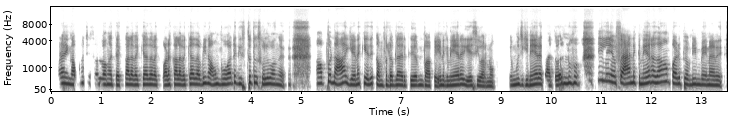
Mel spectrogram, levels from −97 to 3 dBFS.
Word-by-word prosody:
ஆனா 240 +2 0
எங்க 210 -2 +2
அப்பச்சி 255 +1 -11
சொல்லுவாங்க, 205 -1 -1
"தெக்கால 200 +2 +1
வைக்காத, 200 +2 0
வைக் 185 0 -4
வடக்கால 200 +1 +1
வைக்காத." 215 +3 +1
அப்படீன்னு 235 +1 +1
அவங்க 205 +1 -1
வாட்டுக்கு 230 0 0
இஷ்டத்துக்கு 265 -3 -2
சொல்லுவாங்க. 210 -3 +1 0.8
அப்ப 295 +6 -3
நா 200 - +4 0.3
எனக்கு 220 +4 -3
எது 225 +3 0
கம்ஃபர்டபுலா 180 +1 0
இருக்கு 175 +1 -2
அப்படீன்னு 175 -1 -1
பாப்பேன். 160 +1 -1
எனக்கு 170 -1 0
நேரா 190 +3 +2 0.2
ஏசி 170 -1 -3
வரணும். 150 -1 -3 0.3
என் 180 - -1
மூஞ்சிக்கு 185 -3 -1
நேர 215 +2 +3
காத்து 175 0 -2
வரணும். 235 +3 +2 0.5
"இல்ல, 335 - -3
என் 260 - -2
ஃபேனுக்கு 235 +1 +3
நேரா 270 +3 +2
தான் 295 -1 -1
படுப்பேன்" 225 -2 +1
அப்படீம்பேன் 195 -1 0
நானு. 180 -1 +1
205 Hz, 175 wpm, -23 LUFS, 185-230 Hz, 0.8 s, நா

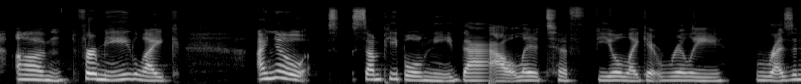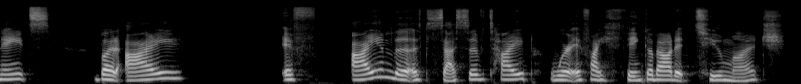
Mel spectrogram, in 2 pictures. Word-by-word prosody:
Um, 210 -4 +2
for 260 -2 +8
me, 220 +1 +2
like, 180 -6 0 0.8
I 250 +2 +5
know 270 -8 +4 0.2
s - - -7
some 230 -2 +2
people 215 -8 0
need 175 +1 -3
that 180 -1 +2
outlet 180 +5 +2
to 175 -3 -2 0.3
feel 190 -1 +1
like 170 -1 -3
it 180 - -1
really 175 -2 -2 0.3
resonates, 225 +6 -1 0.4
but 220 -1 +4
I 245 +9 +1 1.0
if 225 0 -4 0.3
I 230 +4 +4
am 335 +1 -4
the 225 -5 +4
d - - +1
obsessive 220 +2 -4
type, 235 +2 -2 0.2
where 205 0 +2
if 205 - -17
I 210 -3 +1
think 195 +4 -5
about 210 -2 +3
it - - -1
too 200 -2 -2
much, 195 +4 -6
205 Hz, 130 wpm, -22 LUFS, 185-230 Hz, 1.0 s, for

